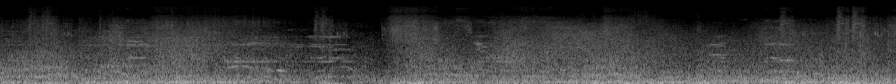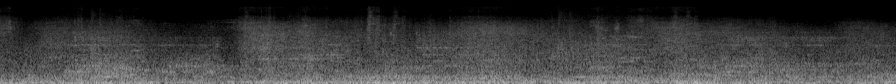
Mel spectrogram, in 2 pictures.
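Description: Spell effects and weapon hits crackle and clash in a game battle.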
